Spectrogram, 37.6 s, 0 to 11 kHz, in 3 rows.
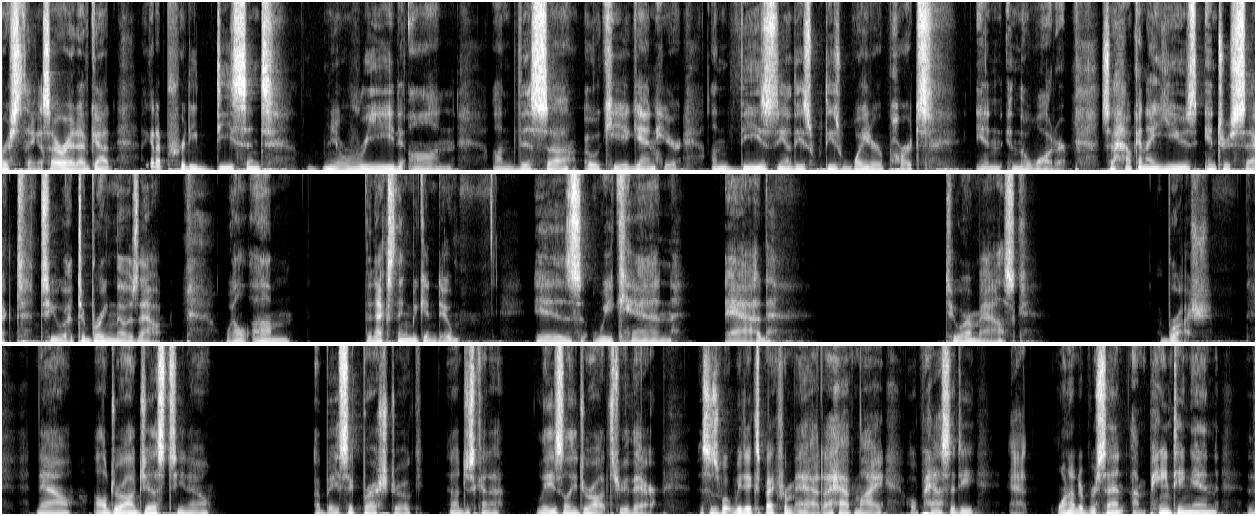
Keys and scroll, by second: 5.9 o, 16.9 o.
